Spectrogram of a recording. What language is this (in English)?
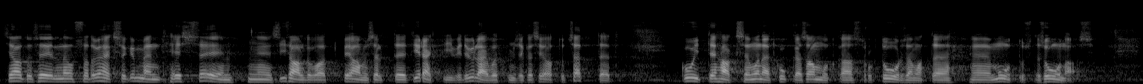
Estonian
